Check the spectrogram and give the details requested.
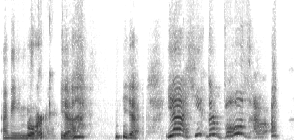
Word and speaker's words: Rourke: I mean, Rourke, yeah.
